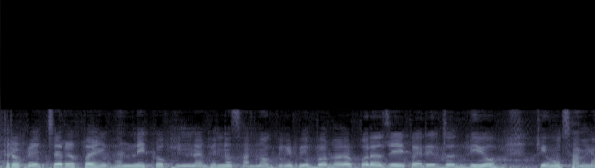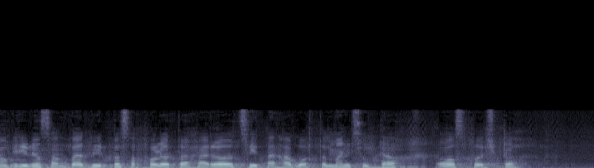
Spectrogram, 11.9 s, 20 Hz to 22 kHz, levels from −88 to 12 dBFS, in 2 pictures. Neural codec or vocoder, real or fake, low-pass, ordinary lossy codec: codec, 16 kHz, 1 kbps, FunCodec, trained on Chinese and English, 50 frames a second; fake; none; none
